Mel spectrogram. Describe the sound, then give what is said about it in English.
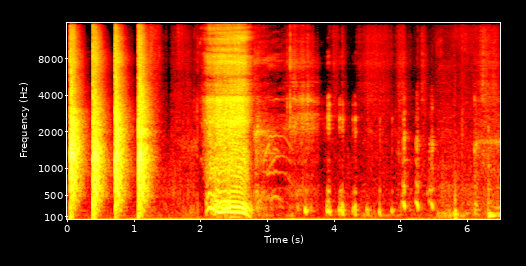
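Four sharp, loud slaps in a quick steady rhythm, followed by a harsh, congested nasal honk and then a run of short mumbled vocal sounds. “So, if I read that correctly, it is four slaps in a congested allergy season.”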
